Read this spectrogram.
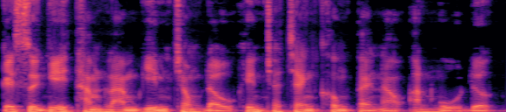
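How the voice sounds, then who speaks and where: A man narrating a ghost story audiobook in a steady, dramatic storytelling manner. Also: lowish voice, a little fast.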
